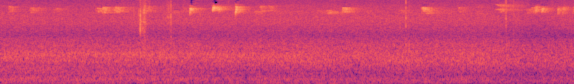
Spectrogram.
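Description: Small bird chirping in thin, high, short notes at irregular intervals, over a steady rushing outdoor background noise.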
